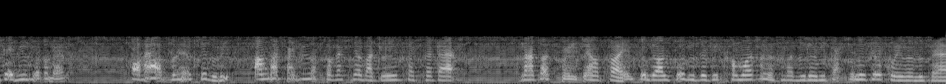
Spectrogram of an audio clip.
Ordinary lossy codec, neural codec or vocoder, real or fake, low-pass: none; codec, 16 kHz, 2 kbps, FunCodec, trained on LibriTTS, 25 frames a second; fake; 3.6 kHz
